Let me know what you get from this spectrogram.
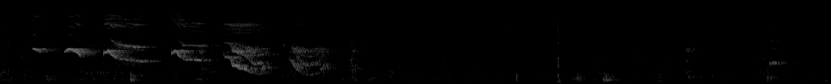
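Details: Cavalier King Charles Spaniel whimpering: a run of about five high, thin whines that slide downward in pitch over the first three seconds, then quieter, with only faint clicks and a brief short whine near the end.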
